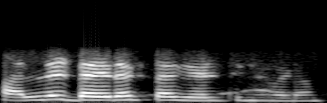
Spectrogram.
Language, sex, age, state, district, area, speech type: Kannada, female, 60+, Karnataka, Tumkur, rural, conversation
